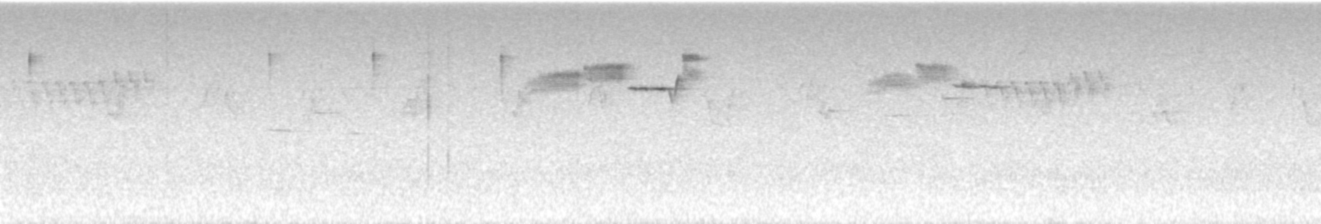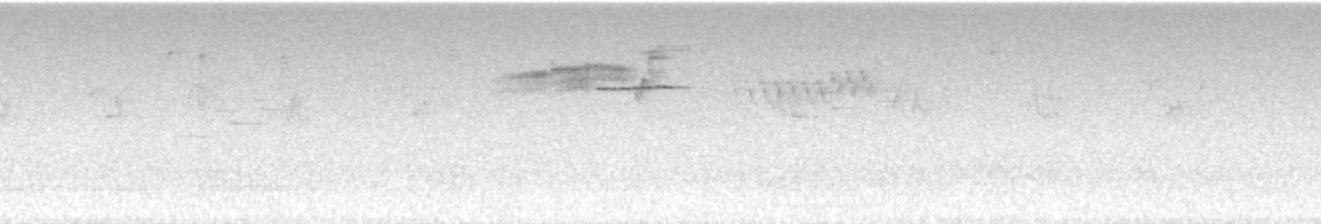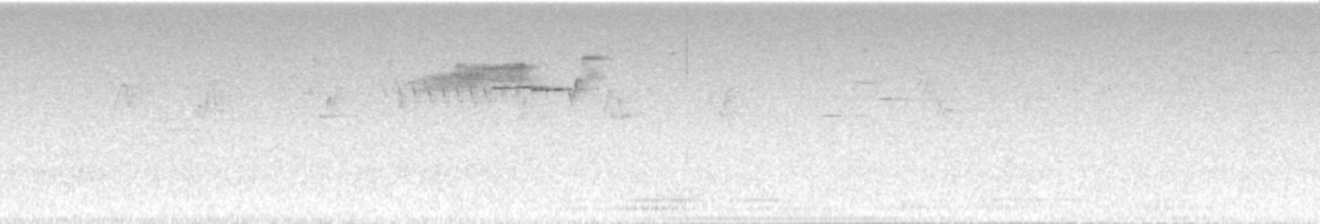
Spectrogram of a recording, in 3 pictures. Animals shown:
Red-eyed Vireo (Vireo olivaceus)
Hermit Thrush (Catharus guttatus)
Yellow-rumped Warbler (Setophaga coronata)
Black-throated Green Warbler (Setophaga virens)

